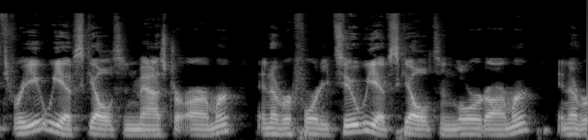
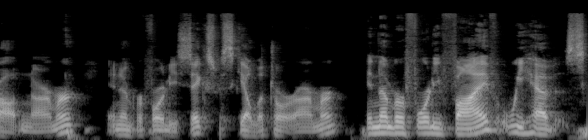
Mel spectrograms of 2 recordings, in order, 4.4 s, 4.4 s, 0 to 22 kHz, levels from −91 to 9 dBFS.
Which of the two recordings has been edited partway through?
second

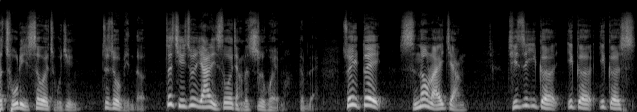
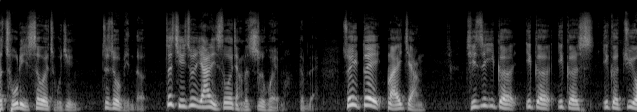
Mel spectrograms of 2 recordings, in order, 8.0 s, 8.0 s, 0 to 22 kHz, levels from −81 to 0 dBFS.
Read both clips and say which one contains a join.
second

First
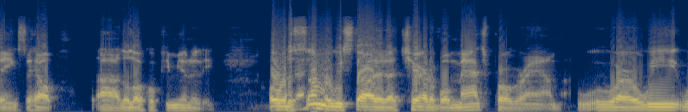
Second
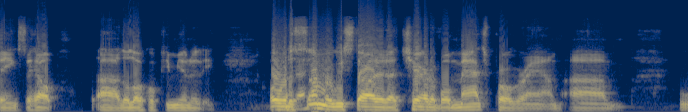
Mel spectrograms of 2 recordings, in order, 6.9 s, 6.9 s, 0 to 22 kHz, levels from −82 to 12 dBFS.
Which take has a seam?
first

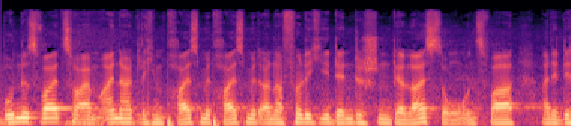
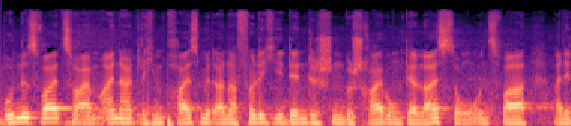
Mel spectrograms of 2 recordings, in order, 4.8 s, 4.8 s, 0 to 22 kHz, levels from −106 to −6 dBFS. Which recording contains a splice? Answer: first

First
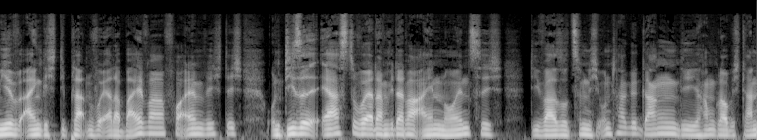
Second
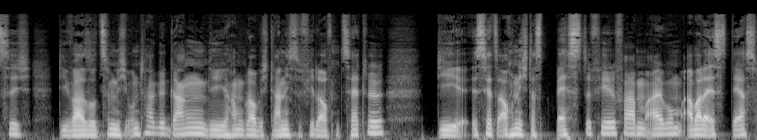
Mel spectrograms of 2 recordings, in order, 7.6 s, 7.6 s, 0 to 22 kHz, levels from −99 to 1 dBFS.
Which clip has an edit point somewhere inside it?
first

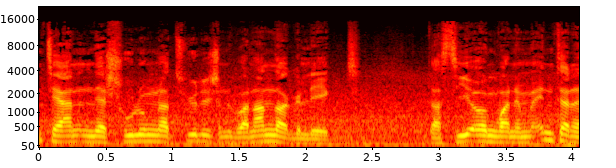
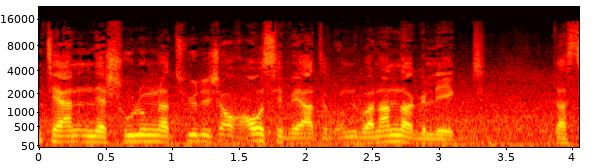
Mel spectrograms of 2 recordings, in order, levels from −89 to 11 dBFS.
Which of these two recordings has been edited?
first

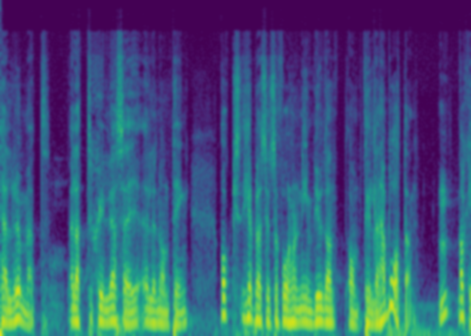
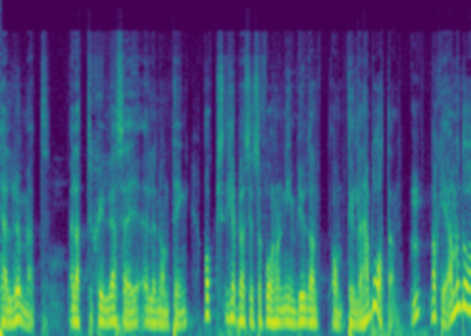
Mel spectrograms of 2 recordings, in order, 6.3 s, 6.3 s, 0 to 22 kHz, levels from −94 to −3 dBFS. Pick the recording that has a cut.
second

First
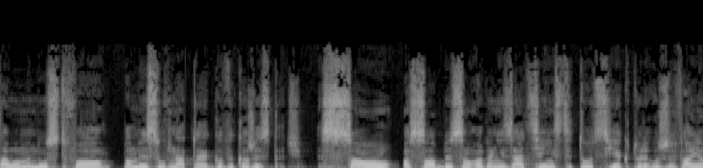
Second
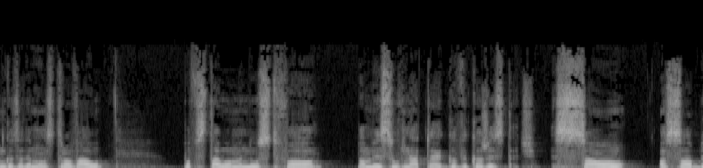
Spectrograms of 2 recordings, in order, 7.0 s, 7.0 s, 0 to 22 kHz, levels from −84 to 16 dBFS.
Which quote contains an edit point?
first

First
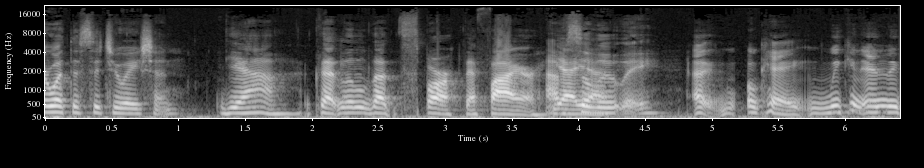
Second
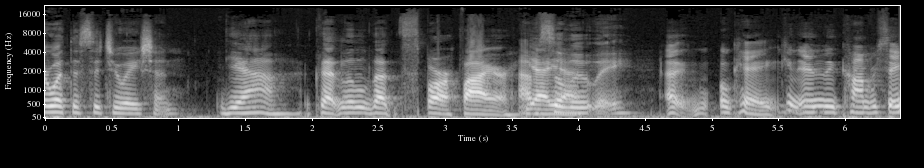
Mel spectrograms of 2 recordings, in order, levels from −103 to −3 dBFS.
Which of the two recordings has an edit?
second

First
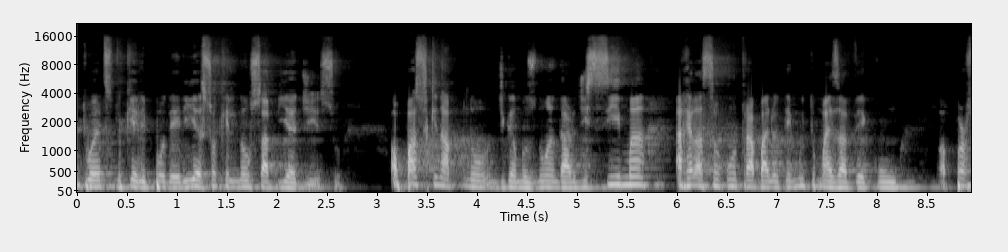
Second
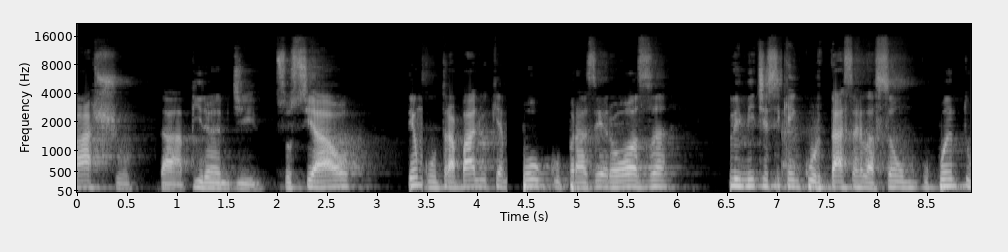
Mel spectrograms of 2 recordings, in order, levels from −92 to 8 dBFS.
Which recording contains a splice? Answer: second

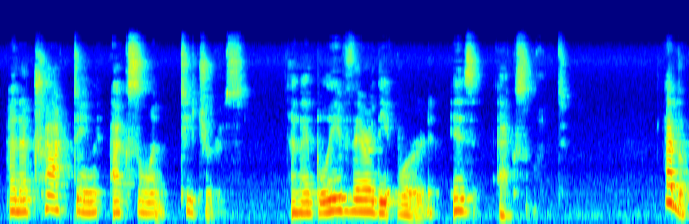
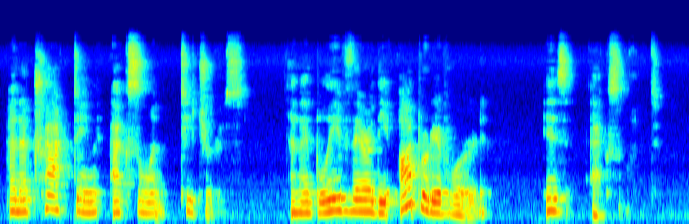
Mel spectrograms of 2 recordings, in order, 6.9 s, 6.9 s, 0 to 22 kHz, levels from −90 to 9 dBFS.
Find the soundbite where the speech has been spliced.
first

